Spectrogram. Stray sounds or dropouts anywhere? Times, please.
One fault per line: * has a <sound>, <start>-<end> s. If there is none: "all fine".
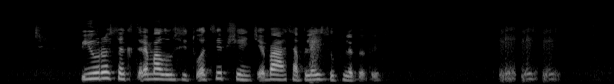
* has a laugh, 5.0-5.6 s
